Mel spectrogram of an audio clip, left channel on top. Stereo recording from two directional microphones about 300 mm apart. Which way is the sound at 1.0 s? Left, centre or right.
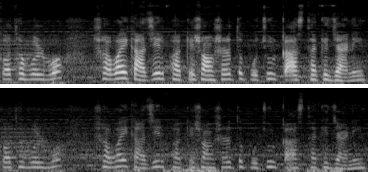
Left.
